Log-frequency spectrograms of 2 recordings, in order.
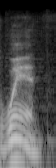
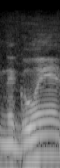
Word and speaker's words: Nguyen: Oh, that's Win.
